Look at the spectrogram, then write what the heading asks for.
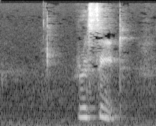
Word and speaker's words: receipt: एंड the last word, रिसीट, जिसे हम हिंदी में रसीद कहते हैं. यहाँ पर पी साइलेंट होता है. So this is रिसीट.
